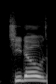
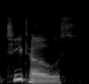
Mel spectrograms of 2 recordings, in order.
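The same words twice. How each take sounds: First: Cheetos mimicked as CHEE-doze; mispronounced with D. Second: Cheetos with a clear T, CHEE-toes; Cheetos without D. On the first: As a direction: put a D in the middle of Cheetos. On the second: Shown as a demonstration. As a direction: sound the T fully in Cheetos. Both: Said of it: "there's no D in Cheetos".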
